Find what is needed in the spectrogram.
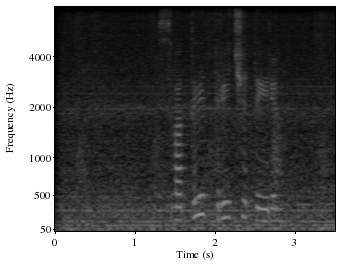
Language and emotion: Russian, neutral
